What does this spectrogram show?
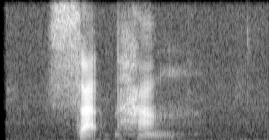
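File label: "saht hàhng", put into practice; implement, Cantonese; 實行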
